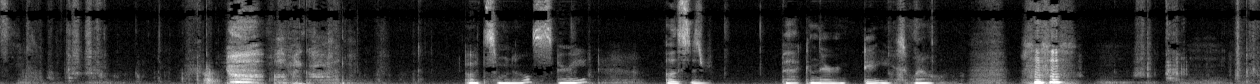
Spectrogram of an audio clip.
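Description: Paper pages rustle and flap as a book's pages are turned.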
